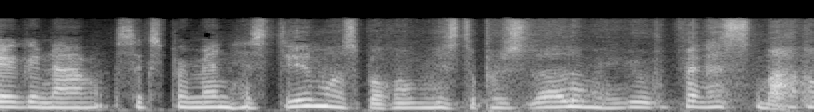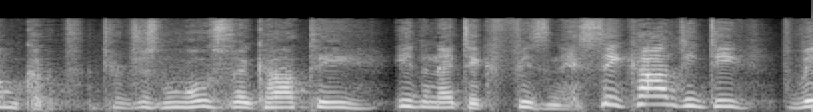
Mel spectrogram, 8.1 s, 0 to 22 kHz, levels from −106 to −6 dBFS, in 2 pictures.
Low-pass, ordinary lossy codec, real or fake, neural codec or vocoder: 10.8 kHz; MP3, 64 kbps; fake; codec, 16 kHz in and 24 kHz out, 0.4 kbps, LongCat-Audio-Codec, two codebook decoder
